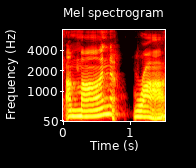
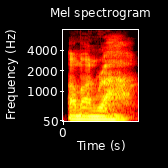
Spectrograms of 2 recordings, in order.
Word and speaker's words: Amon-Ra: What is his name? Ramon? – I took great pleasure in the fact that I said it right. – St. Brown? – It's Amon-Ra St. Brown. – Amon-Ra. – Yes.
